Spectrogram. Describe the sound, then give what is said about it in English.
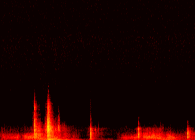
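A door is opened and shut: a cluster of knocks and a latch rattle, then a few lighter clicks and clunks spaced out over the next seconds, with no voices. “Get up your nerve as you slip in the back door and sneak up the stairs.”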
